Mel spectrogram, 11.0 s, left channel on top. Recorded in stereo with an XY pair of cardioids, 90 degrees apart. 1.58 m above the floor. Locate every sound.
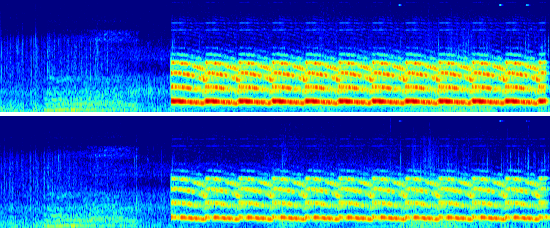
0.9 s laughter: 5° right, 1.3 m; by 2.8 s 20° left, 3 m
3.4 s an alarm: 65° left, 0.5 m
